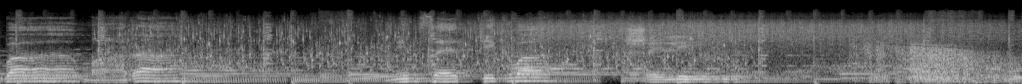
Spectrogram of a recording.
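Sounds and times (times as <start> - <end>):
speech: 0.0 - 2.1, 4.0 - 5.7, 6.4 - 7.6
steady rain: 1.3 - 10.2
low rumble of thunder: 8.3 - 10.2.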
